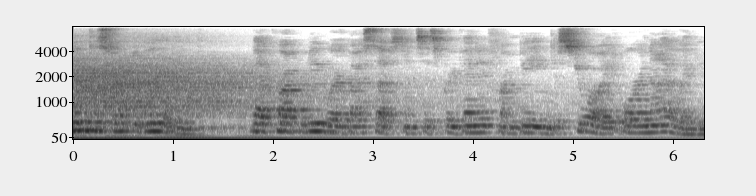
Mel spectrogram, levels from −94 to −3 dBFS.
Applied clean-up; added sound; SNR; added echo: none; Gong; 3 dB; reverberation time 0.5 s.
